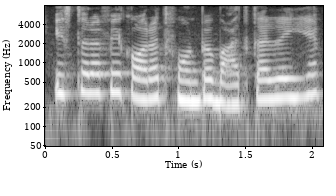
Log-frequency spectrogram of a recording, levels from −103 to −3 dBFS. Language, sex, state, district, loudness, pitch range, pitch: Hindi, female, Uttar Pradesh, Lucknow, -12 LUFS, 265-330 Hz, 280 Hz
